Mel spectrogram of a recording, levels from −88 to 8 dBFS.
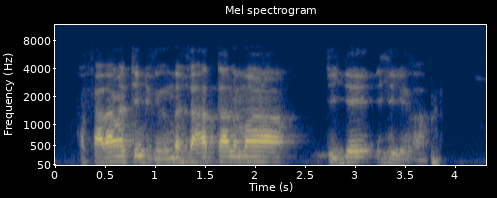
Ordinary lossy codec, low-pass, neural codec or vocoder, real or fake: Opus, 32 kbps; 7.2 kHz; codec, 16 kHz, 2 kbps, FunCodec, trained on Chinese and English, 25 frames a second; fake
